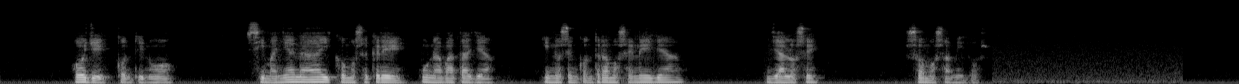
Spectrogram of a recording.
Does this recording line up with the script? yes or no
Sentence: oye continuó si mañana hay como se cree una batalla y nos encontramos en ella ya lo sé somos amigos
yes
